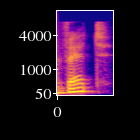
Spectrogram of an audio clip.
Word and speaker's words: Vet: Now when the dagesh is not present, as this example, it is called a VET, making a dental-labial sound as in /v/, so, in BET, /b/ sound as in 'Basketball' and VET, as in /v/, 'volleyball'.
